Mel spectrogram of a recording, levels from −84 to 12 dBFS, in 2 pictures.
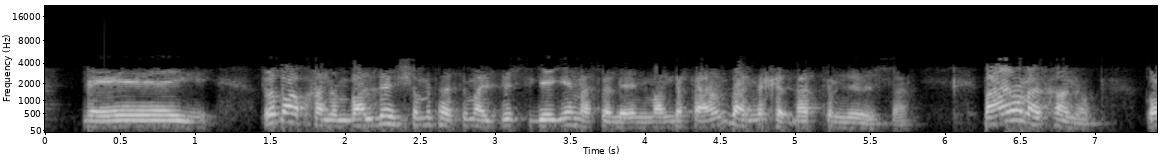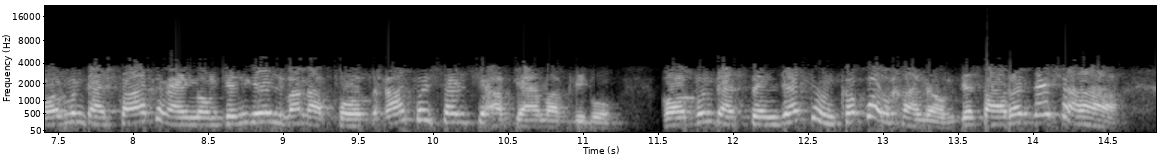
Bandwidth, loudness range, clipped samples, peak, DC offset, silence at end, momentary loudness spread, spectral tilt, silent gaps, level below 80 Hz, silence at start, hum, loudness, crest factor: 5 kHz; 4 LU; under 0.1%; 0 dBFS; under 0.1%; 0 s; 9 LU; -2.5 dB/octave; none; -54 dBFS; 0.25 s; none; -13 LUFS; 14 dB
